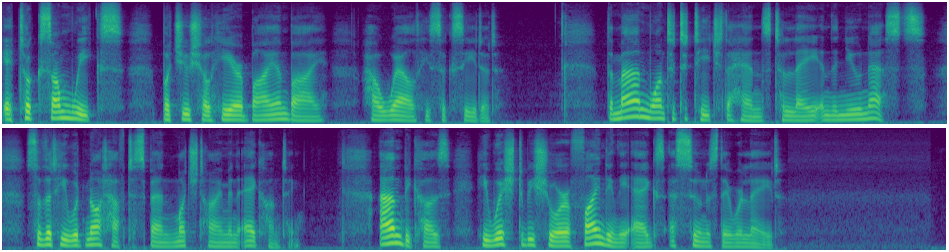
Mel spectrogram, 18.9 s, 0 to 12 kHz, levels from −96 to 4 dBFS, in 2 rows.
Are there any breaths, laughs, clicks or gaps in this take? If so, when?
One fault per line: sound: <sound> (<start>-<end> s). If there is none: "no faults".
no faults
